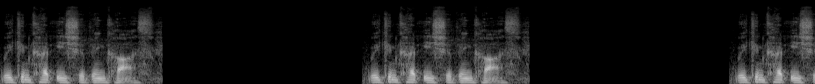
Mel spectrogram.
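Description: A young man speaks calmly, in short repeated phrases with silent pauses between.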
